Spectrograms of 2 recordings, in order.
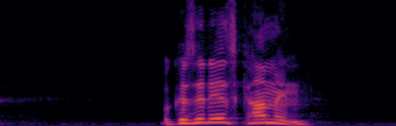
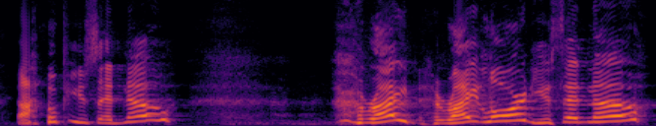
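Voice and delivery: laughing plea; 5 semitones higher, 4 dB louder than usual. Pretend. Pleading with the Lord, laughing.

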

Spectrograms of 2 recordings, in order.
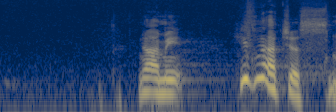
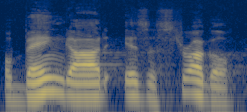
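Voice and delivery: ordinary talk, nothing marked

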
